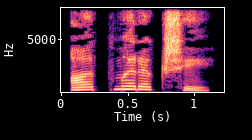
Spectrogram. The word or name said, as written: ಆತ್ಮರಕ್ಷೆ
